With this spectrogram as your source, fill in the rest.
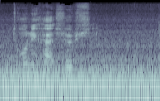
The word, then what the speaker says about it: Tony Jesus: of the churches, and Tony Jesus, Tony Jesus, because they don't pronounce the J the way we do.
